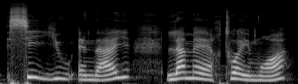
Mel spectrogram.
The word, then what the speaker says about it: SEAYOUANDI: la créatrice d'une marque qui se prononce see you and I la mère toi et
